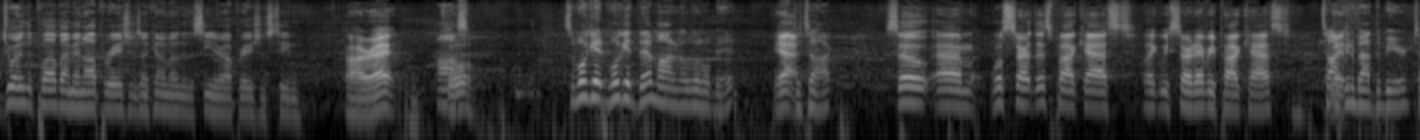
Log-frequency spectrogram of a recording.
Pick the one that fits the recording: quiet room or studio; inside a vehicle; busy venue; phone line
busy venue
